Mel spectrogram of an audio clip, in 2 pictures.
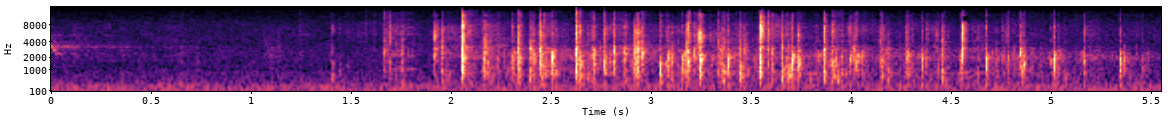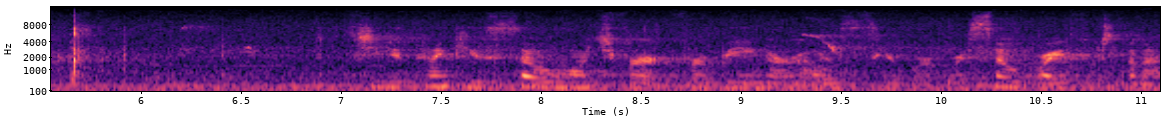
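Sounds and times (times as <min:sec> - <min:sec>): audience applauding: 0:01.6 - 0:05.8.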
